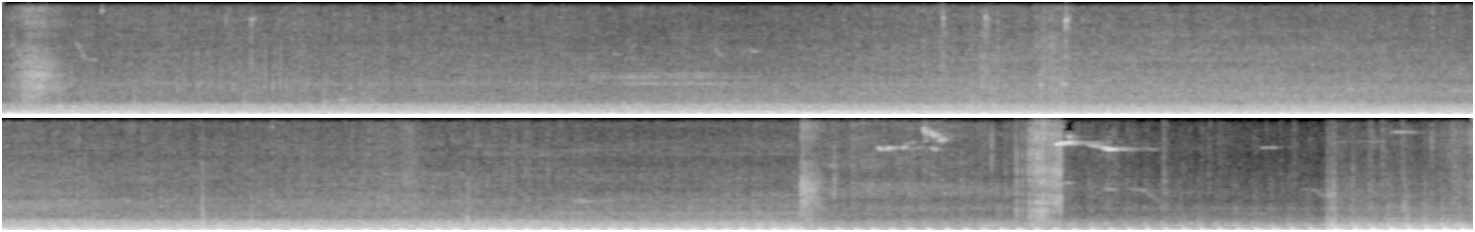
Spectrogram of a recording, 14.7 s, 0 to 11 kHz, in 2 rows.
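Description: Suzuki Gixxer SF 250's single-cylinder motorcycle engine running steadily, turning quieter about eleven seconds in.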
